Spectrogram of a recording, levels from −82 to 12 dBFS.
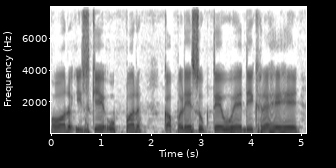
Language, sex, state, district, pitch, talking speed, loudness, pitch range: Hindi, male, Gujarat, Valsad, 140 Hz, 105 wpm, -13 LUFS, 135-150 Hz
